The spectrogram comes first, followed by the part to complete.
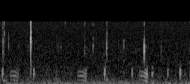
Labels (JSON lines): {"label": "biophony, knock croak", "recorder": "SoundTrap 300"}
